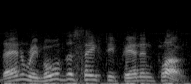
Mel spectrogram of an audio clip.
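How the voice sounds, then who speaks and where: A man giving brisk, wry scripted narration for a 1940s military training film, on an old film soundtrack. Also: high voice, animated, breathy edge, rough recording.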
